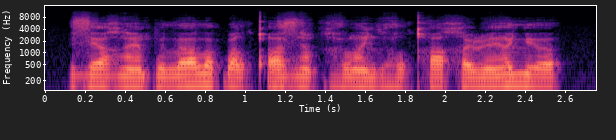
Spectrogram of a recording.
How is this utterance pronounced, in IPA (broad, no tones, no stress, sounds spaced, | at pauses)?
z ɛ ɐ̯ ʁ æ̃ p ʊ l ʌ lˠ ʊ ɓ ɒ lˠ qʼ ɔ z ɛ̃ q æ̤ lˠ ɑ̃ ʎ ɔ̤ lˠ qʰ ɒ χ ɜ ɭ ɛ̃ ɐ̯ lʲ ʌ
